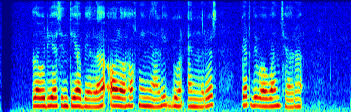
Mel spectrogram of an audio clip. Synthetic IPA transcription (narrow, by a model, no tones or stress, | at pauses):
laudiasint̪iabelaʔɔlɔɦɔk̚niɲaliɡunɛnɾʊs | kərdiwawaɲt͡ʃaɾa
